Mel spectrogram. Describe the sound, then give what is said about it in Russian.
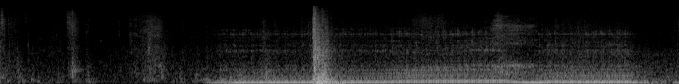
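A police car drives past with a steady, low engine rumble that rises in and holds. One sharp, loud thump cuts through near the middle. “Полиция проезжает мимо.”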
